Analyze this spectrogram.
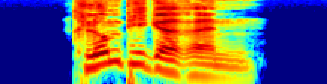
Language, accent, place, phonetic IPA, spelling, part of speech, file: German, Germany, Berlin, [ˈklʊmpɪɡəʁən], klumpigeren, adjective, De-klumpigeren.ogg
- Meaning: inflection of klumpig: 1. strong genitive masculine/neuter singular comparative degree 2. weak/mixed genitive/dative all-gender singular comparative degree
